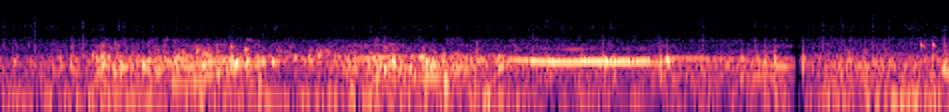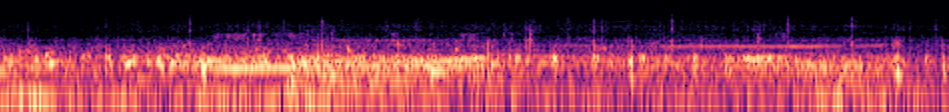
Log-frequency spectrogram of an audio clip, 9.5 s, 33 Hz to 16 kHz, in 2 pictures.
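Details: Whale song heard underwater while snorkeling off the Big Island, Hawaii, near Mauna Kea in January 2023: drawn-out moaning tones and short whistled rising-falling notes over gurgling water and bubbling noise.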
